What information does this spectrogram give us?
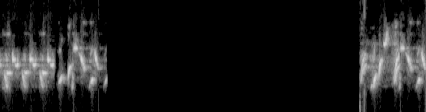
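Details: Short burst of European goldfinch song in spring, from a training recording for cage birds: under a second of quick, high twittering, nearly two seconds of silence, then another lively twitter.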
